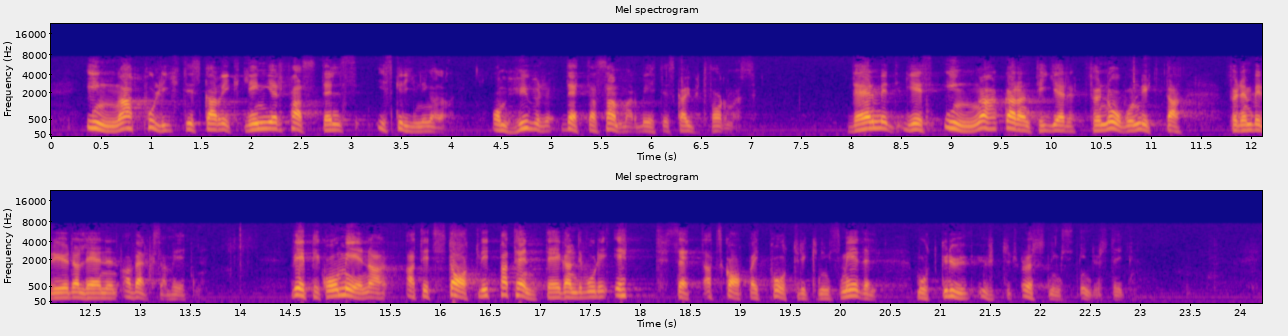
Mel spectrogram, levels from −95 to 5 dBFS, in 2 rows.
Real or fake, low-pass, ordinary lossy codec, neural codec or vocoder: real; none; none; none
